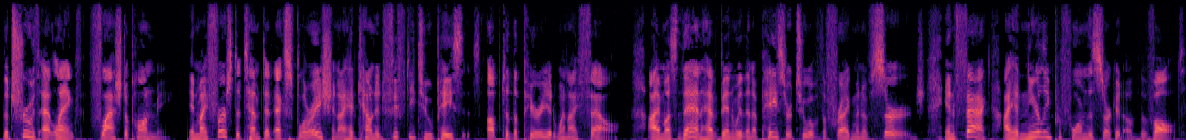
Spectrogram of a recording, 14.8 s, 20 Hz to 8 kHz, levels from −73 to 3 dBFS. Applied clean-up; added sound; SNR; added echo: none; none; none; none.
